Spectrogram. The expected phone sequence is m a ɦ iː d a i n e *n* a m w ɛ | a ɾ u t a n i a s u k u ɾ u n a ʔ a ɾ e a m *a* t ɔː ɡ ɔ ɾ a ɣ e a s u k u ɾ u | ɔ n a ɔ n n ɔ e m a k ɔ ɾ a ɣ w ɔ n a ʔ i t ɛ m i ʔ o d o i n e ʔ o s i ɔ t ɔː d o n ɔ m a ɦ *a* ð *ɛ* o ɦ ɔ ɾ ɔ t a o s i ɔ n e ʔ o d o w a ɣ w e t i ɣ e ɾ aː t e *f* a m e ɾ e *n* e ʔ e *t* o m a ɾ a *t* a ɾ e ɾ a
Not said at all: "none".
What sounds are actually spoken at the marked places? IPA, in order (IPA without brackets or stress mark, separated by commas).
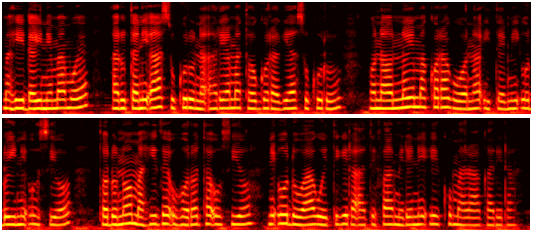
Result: m, a, i, ɛ, f, n, k, k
